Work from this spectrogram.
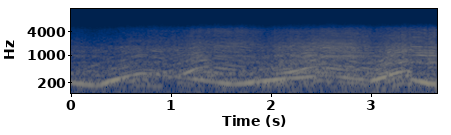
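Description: Period racing engines of a 1962 Lotus 25 and a BRM rise and fall in pitch through repeated revving sweeps, heard faintly and at a distance over a steady background without talk.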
